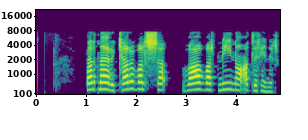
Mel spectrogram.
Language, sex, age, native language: Icelandic, female, 11, German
